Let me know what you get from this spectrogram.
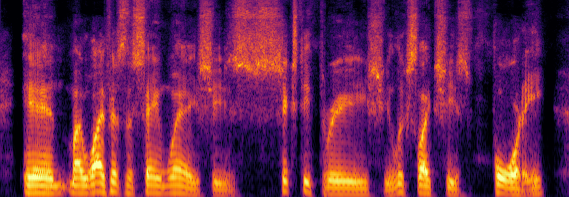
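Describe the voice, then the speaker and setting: Recorded dry and close with no echo over a quiet background, a man speaks at a medium pitch. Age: 60s. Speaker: longevity coach. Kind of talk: interview. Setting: podcast. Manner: animated.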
